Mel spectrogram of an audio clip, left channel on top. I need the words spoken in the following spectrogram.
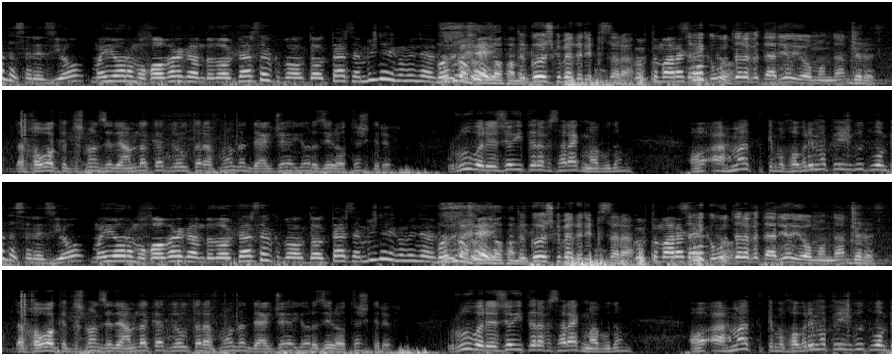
سر ازیا من یار مخابره کردم دو دکتر صاحب که با دکتر صاحب میشنه تو گوش که بدری قصره گفتم حرکت اون طرف دریا یا موندن درست در خوا که دشمن زده حمله کرد یا اون طرف موندن در یک جای یار زیر آتش گرفت رو به رزیا این طرف سرک ما بودم احمد که مخابره ما پیش بود و هم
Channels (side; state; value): both; normal; correlation 0.55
